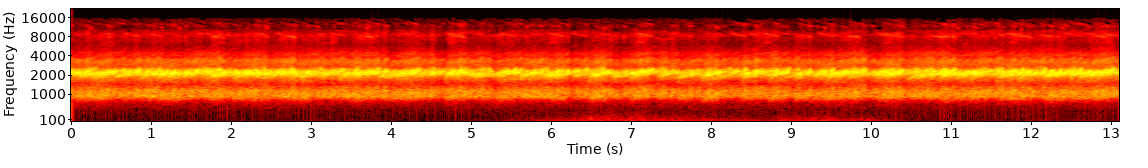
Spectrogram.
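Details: Frogs at a pond in a horse pasture, recorded with a Zoom 6, keep up a dense, high-pitched trilling chorus over a lower buzzing layer. A soft low rumble rises in the background around the middle, then fades.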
